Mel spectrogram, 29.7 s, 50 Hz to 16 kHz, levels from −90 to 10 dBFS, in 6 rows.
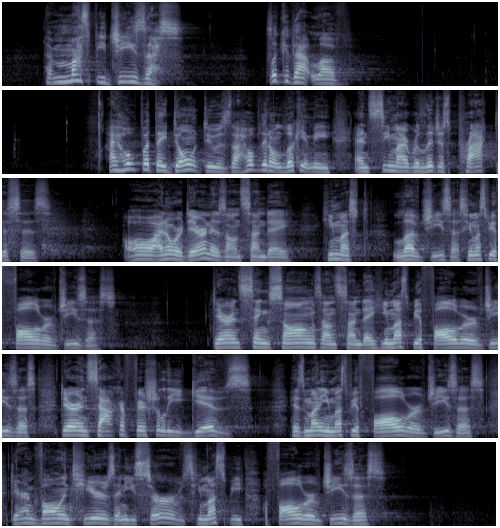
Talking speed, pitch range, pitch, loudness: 165 wpm, 130-155 Hz, 140 Hz, -26 LUFS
